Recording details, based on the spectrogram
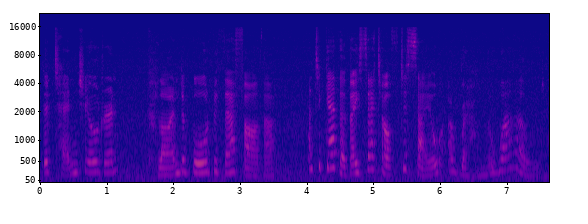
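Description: Woman doing storytime for little kids, slow and really singsongy up and down, bit of room noise. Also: fairly high pitch, lively intonation, fairly bright tone, low-quality recording. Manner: deliberate, emphatic storytelling for young children. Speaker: teacher reading to children. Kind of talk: expressive picture-book read-aloud.

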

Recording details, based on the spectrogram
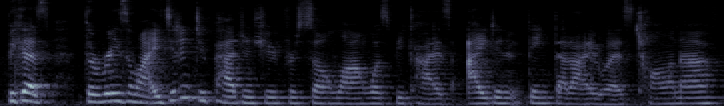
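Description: A woman's voice: fairly low pitch, fairly even intonation, fairly quick. Young adult woman, studio guest, earnest and reflective, casual rambling delivery. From Canada. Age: 20s. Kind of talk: casual interview chat. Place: small TV studio set. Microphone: desk mic on stand.

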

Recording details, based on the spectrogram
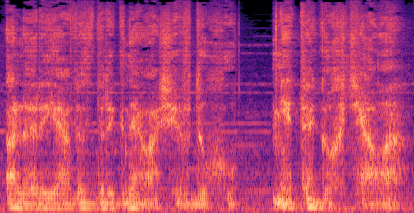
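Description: A man reading scripted dramatic fantasy narration in a measured, solemn storytelling manner. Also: low-pitched, vocal fry, music in the background. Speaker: audiobook narrator.

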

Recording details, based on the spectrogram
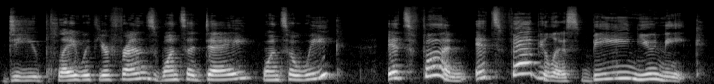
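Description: Woman, middle-aged, Midwestern US accent, children's read-aloud style, expressive, very varied pitch, slow delivery. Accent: American Midwestern. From Michigan, United States. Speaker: volunteer storybook reader. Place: small room at home, indoors.

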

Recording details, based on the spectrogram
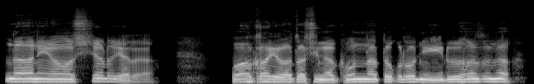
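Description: A man's voice: mid-range voice, a little slow, darkish tone, clear, resonant tone, no room sound, muffled recording, lightly acted. A man voicing a suave, sardonic older villainous mastermind in an anime game, urbane and theatrical. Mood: mock disbelief. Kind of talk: anime game character acting.

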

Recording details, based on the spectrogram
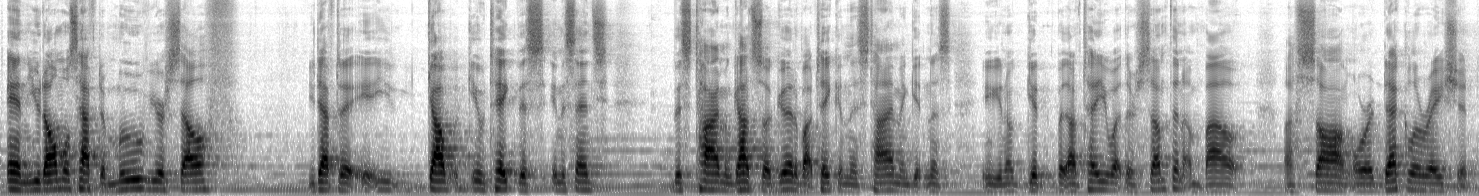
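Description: A man in his thirties, a pastor, preaching and then praying over his congregation from a church stage, with loose, halting phrasing that rises to fervent prayer. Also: mid-range voice, fairly even intonation, darkish tone, soft background music. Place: large church stage, indoors.

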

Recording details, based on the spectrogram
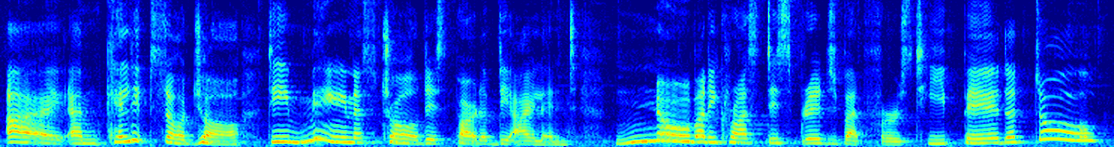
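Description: Woman voicing a loud, mean old troll man. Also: sits high, big pitch swings, takes it slowly, hardly any pauses, voice pushed up, heavily acted. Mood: menacing, booming. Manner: roaring, growling, bullying island-flavoured speech. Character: mean, cranky old male bridge troll. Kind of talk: storybook character voice.

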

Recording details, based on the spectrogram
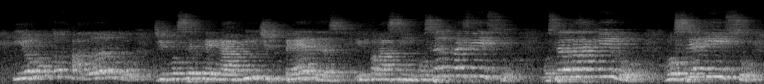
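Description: An earnest woman in her thirties preaches to married couples into a handheld mic. Her voice sits high and carries a strong room echo. It is picked up from across a small church hall. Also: darkish tone, a little hiss or hum. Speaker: couples' speaker. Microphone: handheld mic, far camera. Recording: echoey hall from far off.

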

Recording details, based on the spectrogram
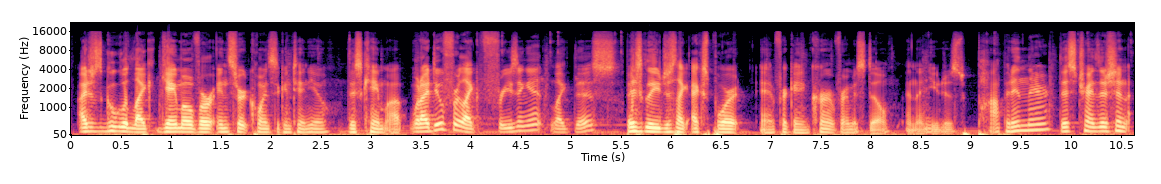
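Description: A young man whose first language is Finnish, talking casually and jokingly into a close handheld mic in a small bedroom as he walks through how he edited a video. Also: mid-range voice. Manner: chatty, jokey, animated. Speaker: video creator. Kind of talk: casual tutorial vlog. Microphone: handheld dynamic mic close up.

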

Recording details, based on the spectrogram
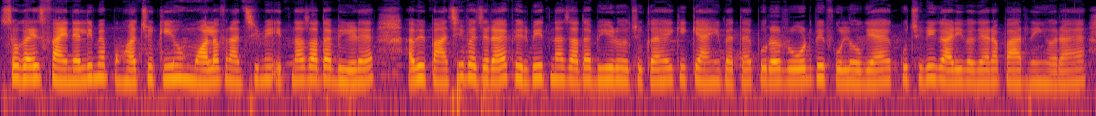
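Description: A woman's voice: medium pitch, level tone, brisk, a little mellow. Young woman vlogging, noisy phone recording. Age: young adult. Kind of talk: casual vlog to camera, Hindi mixed with English. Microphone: handheld phone. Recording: noisy phone recording amid crowd and traffic.

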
